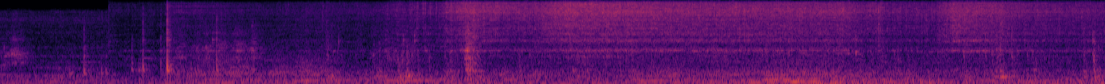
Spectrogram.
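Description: Chopped onion sizzling in hot oil in an aluminium pressure cooker pan as it is sautéed and stirred with a spatula. There are a couple of sharp taps about a second in, and the sizzle grows louder about three and a half seconds in.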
